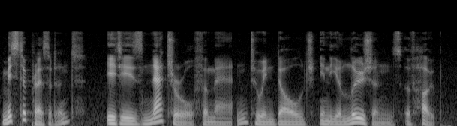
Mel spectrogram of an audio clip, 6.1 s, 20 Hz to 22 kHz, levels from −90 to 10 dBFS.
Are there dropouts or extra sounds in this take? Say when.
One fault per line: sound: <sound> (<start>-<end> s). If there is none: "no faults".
sound: dropout (3.1-3.2 s)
